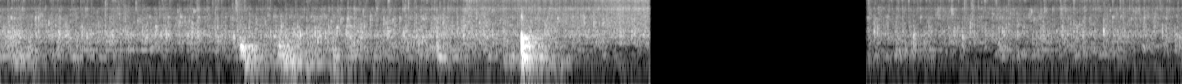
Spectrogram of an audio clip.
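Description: Sliced onions and green chillies sizzling in hot oil in an aluminium wok while being stirred with a wooden spatula. There is a sharp knock about two and a half seconds in, and the sound cuts out completely for about a second just after it.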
